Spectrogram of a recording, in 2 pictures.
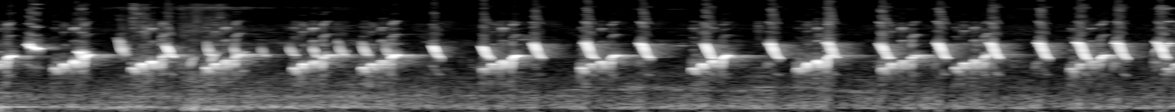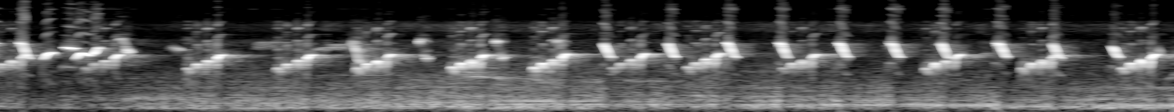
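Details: Kutilang emas (golden bulbul) in sustained 'gacor' song for training birds to sing: a long, dense run of rising whistled phrases repeated about three times a second, almost without pause.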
